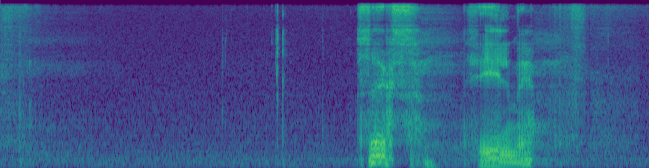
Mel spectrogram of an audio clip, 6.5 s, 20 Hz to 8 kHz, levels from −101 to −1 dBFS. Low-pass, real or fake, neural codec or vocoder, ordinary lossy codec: 7.2 kHz; real; none; none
